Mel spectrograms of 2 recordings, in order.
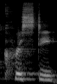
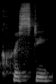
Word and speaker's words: Kristi: At Christy Cowboy, and that's spelled K-R-I-S-T-I, at Christy Cowboy.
